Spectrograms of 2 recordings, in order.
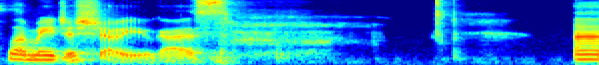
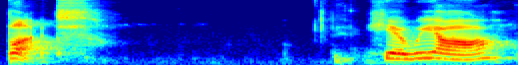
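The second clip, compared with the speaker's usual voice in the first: mock British accent, louder; 3 semitones higher, 7 dB louder than usual. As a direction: lapse into an amateurish British accent. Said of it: "I'm doing my British accent again".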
